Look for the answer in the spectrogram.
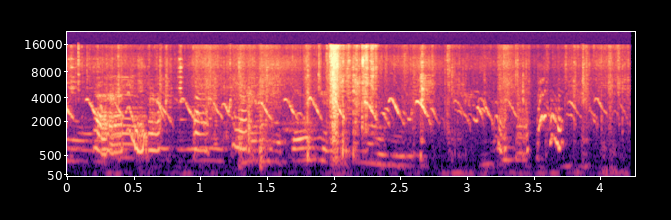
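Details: Fluffy young grey francolins (dakhni teetar) being raised by their parents in the wild, uttering a dense, restless chorus of high, quick downslurred cheeps, with occasional sharp knocks and soft low rumble behind.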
